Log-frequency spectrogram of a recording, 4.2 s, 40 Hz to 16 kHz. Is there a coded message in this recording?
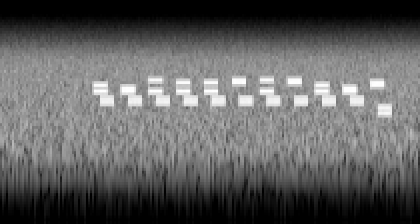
Yes: multi-frequency trunk signalling (R2, with the far end's replies) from 0.9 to 3.9 s, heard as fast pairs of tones, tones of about 140 ms, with phone line noise. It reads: 21744070216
